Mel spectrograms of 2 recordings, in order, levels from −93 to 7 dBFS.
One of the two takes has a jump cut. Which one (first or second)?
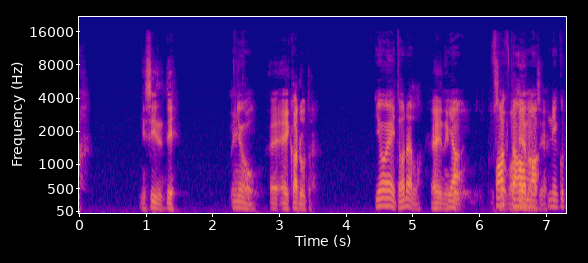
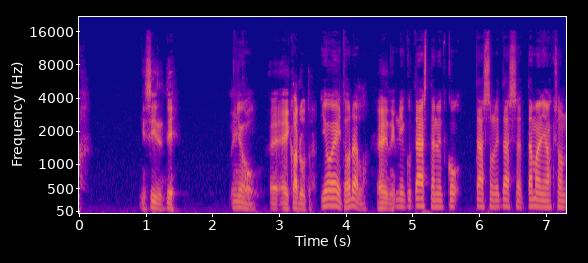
second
